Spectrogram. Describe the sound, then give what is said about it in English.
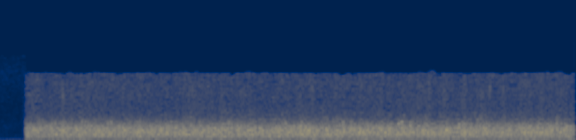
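Applause from a small number of people in a large hall: an even, dense wash of clapping that starts abruptly and holds steady at a fairly loud level to the end, with no voices. “It does sound like it's somewhat of a large hall with not many people clapping,”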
